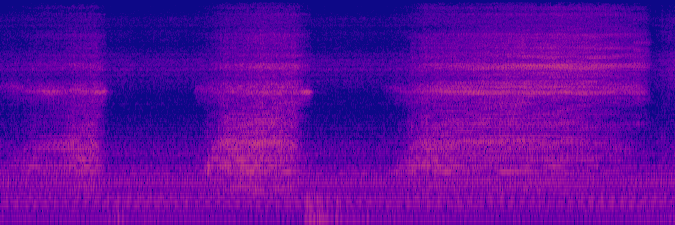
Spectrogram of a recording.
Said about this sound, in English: Let me take a little bit with the curved scraper.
